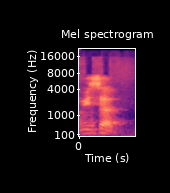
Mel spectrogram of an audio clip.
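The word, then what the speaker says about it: whistle: इसी प्रकार WHI, यहाँ पर वी, एच भी साइलेंट रहता है इसमें, वी स ल, विसत।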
